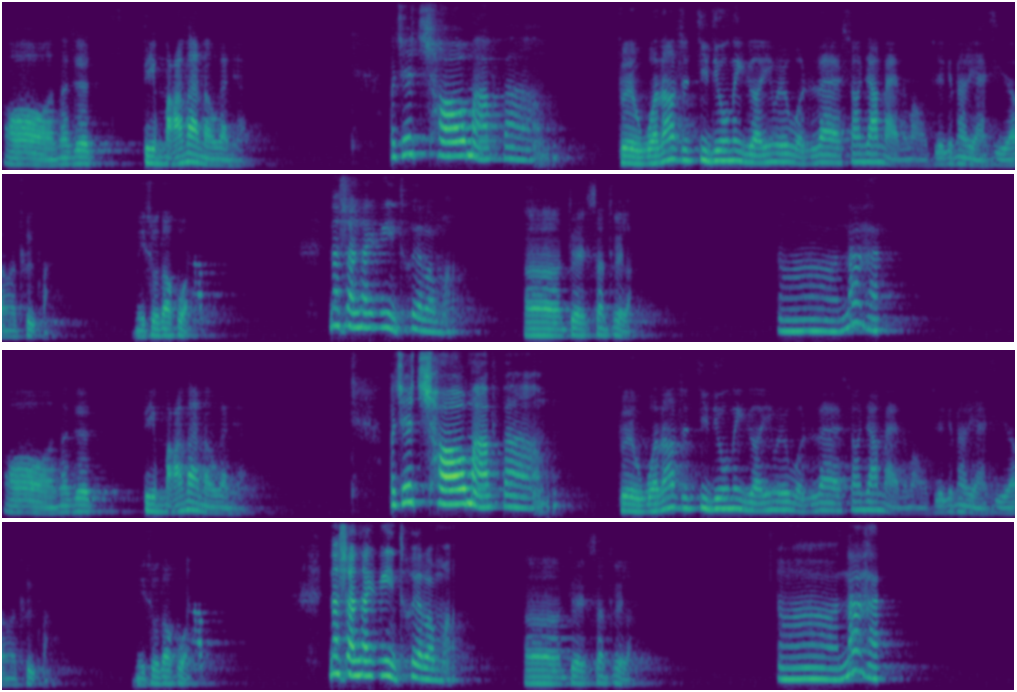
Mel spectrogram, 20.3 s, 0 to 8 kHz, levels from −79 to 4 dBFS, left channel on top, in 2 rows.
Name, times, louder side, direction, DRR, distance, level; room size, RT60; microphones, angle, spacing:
voice 1, 0.0-0.9 1.4-2.4 6.2-10.5 11.5-12.0 15.3-16.4, left 2 dB, 25° left, 0.5 m, -31 dB
voice 2, 3.9-5.5 13.4-14.7 17.9-18.9, right 5 dB, 80° right, 0.7 m, -25 dB
13.0 x 8.6 x 8.3 m
head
